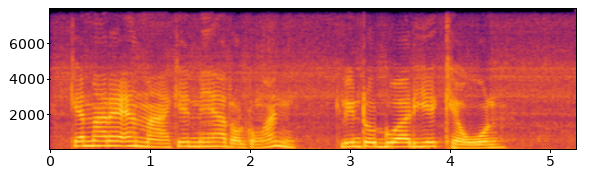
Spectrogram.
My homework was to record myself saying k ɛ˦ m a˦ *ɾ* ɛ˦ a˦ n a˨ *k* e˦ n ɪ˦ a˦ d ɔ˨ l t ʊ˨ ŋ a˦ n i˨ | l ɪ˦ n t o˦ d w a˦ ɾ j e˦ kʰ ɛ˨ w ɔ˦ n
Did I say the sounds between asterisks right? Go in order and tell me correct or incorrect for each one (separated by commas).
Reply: correct, correct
